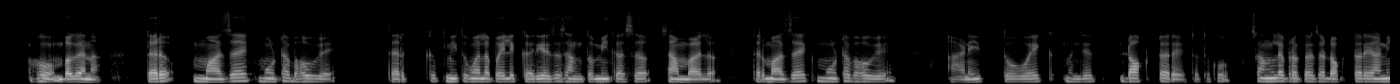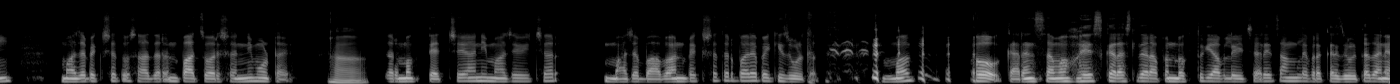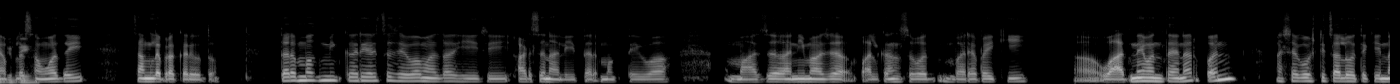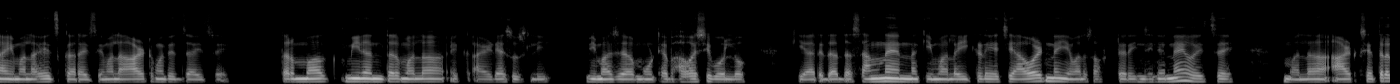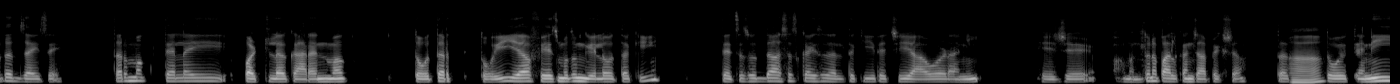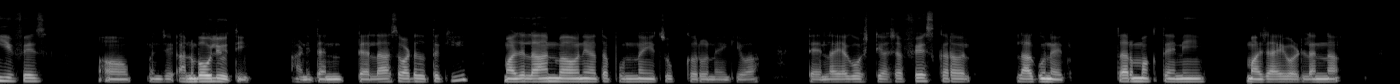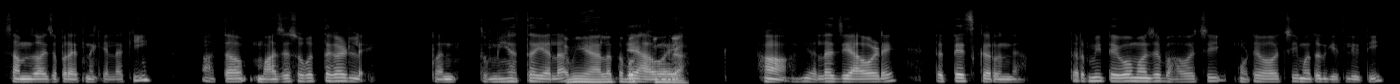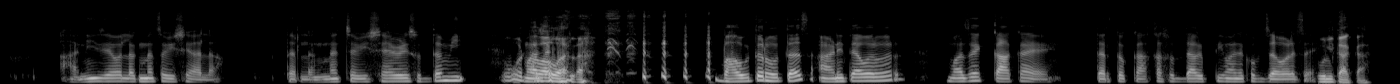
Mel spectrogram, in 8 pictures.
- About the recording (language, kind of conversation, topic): Marathi, podcast, पालकांच्या अपेक्षा आणि स्वतःच्या इच्छा यांचा समतोल कसा साधता?
- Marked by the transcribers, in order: tapping; laugh; laughing while speaking: "समवयस्कर"; in English: "आयडिया"; in English: "फेजमधून"; in English: "फेस"; "फेज" said as "फेस"; laughing while speaking: "आता याला"; other background noise; laugh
